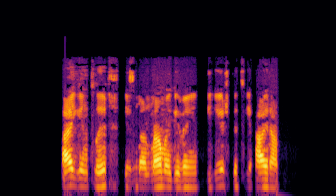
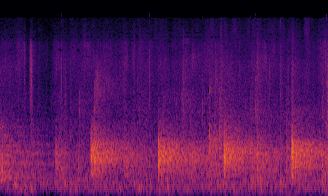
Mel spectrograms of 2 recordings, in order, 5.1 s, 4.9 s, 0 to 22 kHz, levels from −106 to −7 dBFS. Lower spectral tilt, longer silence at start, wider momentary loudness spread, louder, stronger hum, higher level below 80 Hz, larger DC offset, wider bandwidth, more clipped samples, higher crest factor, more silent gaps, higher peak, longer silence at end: about the same, -4 dB/octave vs -4 dB/octave; first, 0.95 s vs 0 s; about the same, 12 LU vs 12 LU; first, -20 LUFS vs -49 LUFS; neither; about the same, -74 dBFS vs -78 dBFS; neither; second, 7.4 kHz vs 16 kHz; neither; about the same, 22 dB vs 26 dB; neither; first, 0 dBFS vs -22 dBFS; first, 0.9 s vs 0 s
